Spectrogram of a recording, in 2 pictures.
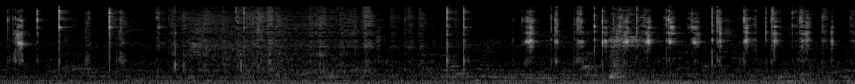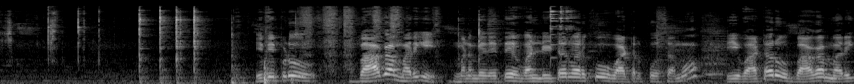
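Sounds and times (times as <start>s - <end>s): spoon clinking and scraping metal: 0.0s - 10.6s, 11.5s - 14.5s.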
